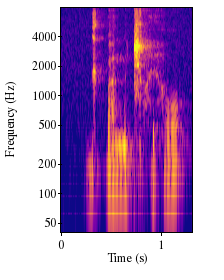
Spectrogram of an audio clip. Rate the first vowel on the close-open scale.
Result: mid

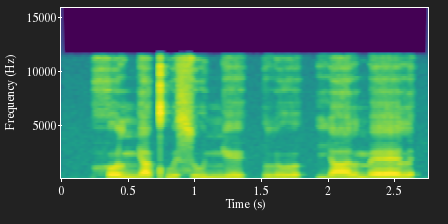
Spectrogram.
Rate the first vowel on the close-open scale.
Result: mid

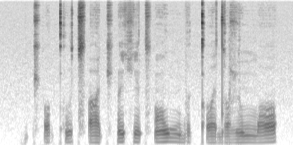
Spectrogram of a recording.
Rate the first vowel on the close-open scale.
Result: mid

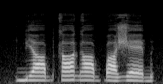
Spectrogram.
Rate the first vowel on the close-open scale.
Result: open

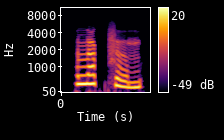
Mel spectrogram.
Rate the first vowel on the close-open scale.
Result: open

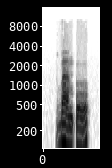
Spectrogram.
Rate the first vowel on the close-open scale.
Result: open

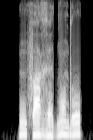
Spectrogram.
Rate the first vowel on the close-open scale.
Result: close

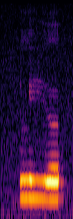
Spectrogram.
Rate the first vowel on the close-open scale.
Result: close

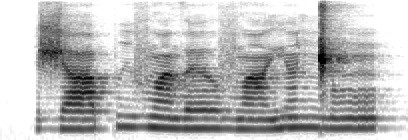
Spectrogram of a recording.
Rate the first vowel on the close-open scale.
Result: open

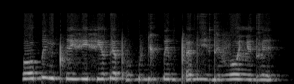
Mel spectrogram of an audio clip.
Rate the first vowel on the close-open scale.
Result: mid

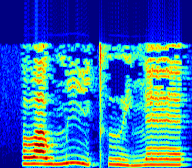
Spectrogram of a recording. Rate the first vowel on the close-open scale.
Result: open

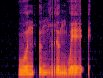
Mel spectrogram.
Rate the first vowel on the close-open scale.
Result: close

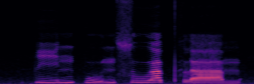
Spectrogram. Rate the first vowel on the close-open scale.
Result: close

